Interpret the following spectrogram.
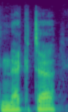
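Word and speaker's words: Nexta: so telegram channel um it's actually pronounced necta even though it says next but basically the whole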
